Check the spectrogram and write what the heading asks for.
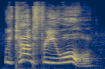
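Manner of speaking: loud, high shout of refusal. A narrator's reading. Girl shouts at the ghost, high and loud. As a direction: yell it back across the room. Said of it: "I shouted".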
